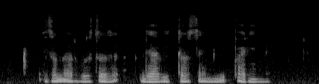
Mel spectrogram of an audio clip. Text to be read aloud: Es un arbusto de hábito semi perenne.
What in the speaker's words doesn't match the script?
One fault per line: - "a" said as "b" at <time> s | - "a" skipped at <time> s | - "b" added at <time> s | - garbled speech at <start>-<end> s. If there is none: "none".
none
